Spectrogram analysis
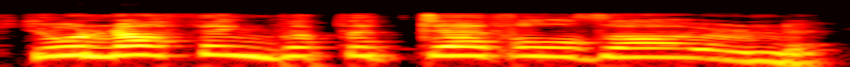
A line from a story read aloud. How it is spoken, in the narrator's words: he screamed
